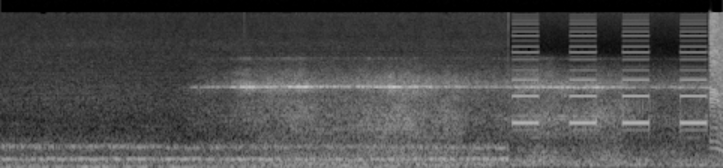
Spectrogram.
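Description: A steady low rumble with a held hum, like a small aircraft cabin. About four seconds in, an electronic warning alarm starts beeping rapidly, about three beeps a second.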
